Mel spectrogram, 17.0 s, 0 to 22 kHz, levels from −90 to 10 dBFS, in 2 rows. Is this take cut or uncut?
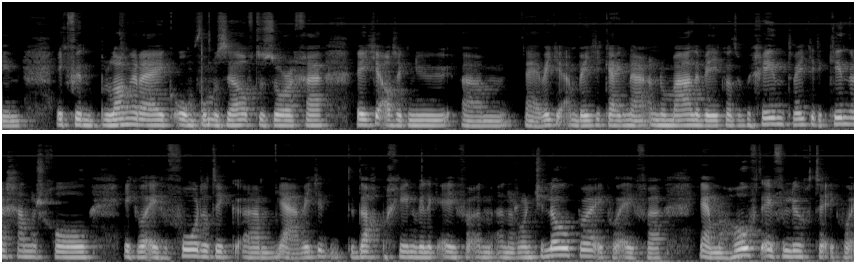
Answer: uncut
